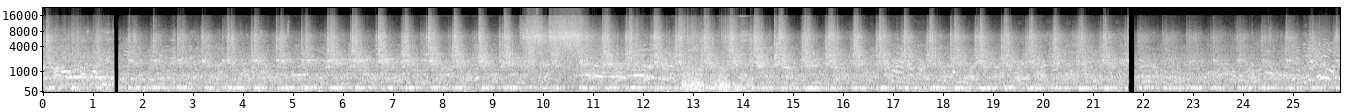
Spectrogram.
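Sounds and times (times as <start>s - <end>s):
large cowbells clanging: 0.0s - 25.9s.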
